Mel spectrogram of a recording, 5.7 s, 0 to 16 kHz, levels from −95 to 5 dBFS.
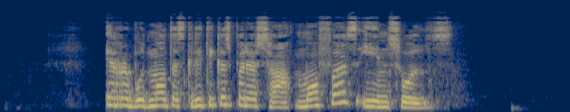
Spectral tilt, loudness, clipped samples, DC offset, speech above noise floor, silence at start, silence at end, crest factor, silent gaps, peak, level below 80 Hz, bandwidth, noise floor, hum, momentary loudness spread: -4 dB/octave; -20 LUFS; under 0.1%; under 0.1%; 64 dB; 1.05 s; 1.2 s; 14 dB; none; -8 dBFS; -66 dBFS; 9.4 kHz; -84 dBFS; none; 7 LU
